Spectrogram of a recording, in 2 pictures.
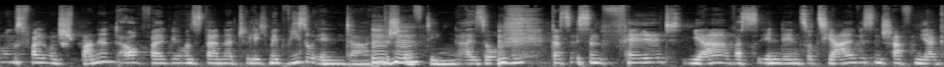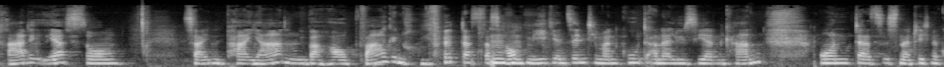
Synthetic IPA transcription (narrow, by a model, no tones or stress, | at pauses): ʊŋsfɔlʊntʃpanəntaʊxv̥aɪlviːɐʊnsd̥anatʰyːɐlɪçmɪtv̥izuʔɛləndaːtn̩bəʃɛftɪɡŋ̩ʔalzod̥asɪstn̩fɛltjaːvasɪndeːnzot͡sjaːlvɪsn̩ʃaftn̩jaːɡʁaːdəʔeːɐstz̥oː | z̥aɪtnpʰaːɐjaːʁənyːbɐɦaʊp̚tv̥aːɐɡənɔmənvɪɐt̚d̥asd̥asaʊxmeːdjənzɪnt̚d̥iːmanɡuːtʔanalyziːʁənkʰanʔʊnt̚d̥asɪstnatʰyːɐlɪçnə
